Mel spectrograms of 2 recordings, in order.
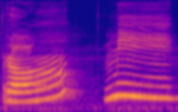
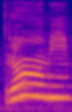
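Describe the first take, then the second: First: Two long, held syllables with a pause between. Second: رامي run together as one word; syllables blended. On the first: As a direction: sound out را, pause, then مي, vowels stretched. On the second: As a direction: join را and مي without a break. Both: Shown as a demonstration. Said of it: "سأقرأهم معًا".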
